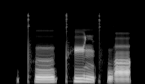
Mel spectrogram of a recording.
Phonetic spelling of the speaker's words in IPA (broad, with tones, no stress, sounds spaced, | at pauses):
pʰ u˧˥ pʰ y˥˩ n pʰ w ɔ˩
